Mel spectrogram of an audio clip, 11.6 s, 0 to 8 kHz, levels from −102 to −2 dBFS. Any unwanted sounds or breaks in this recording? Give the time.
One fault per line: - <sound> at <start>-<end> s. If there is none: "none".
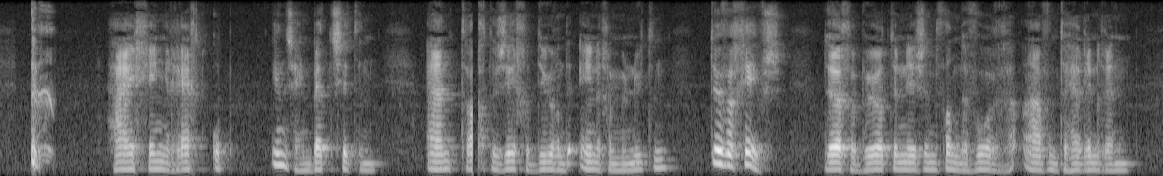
- cough at 0.3-0.6 s
- dropout at 4.7-4.8 s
